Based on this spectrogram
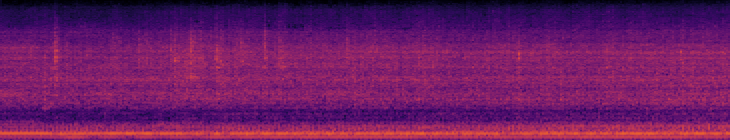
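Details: Husqvarna snow blower with Briggs & Stratton Snow Series engine, morning after replacing gummed-up carburetor with new HIPA unit; cold start on electric start, very cold oil. Starts straight into steady, even low chug, no misses, knocks or surging; normal running.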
